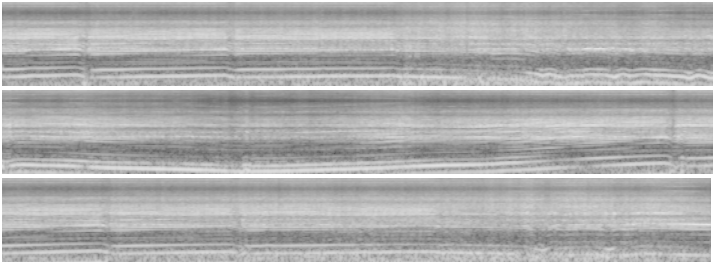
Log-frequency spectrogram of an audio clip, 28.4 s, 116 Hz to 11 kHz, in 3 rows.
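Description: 2006 Triumph Daytona 675's three-cylinder engine running hard on track. Its pitch climbs and then steps with quick gear changes, falls slowly about ten seconds in as the bike slows, and rises again through more gear changes.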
